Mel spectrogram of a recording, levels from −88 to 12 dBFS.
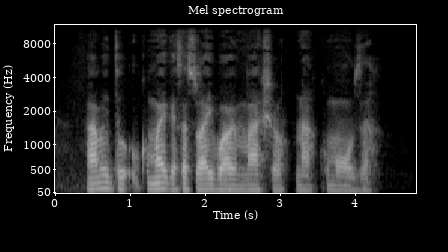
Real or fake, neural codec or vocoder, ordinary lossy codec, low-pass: real; none; AAC, 64 kbps; 10.8 kHz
